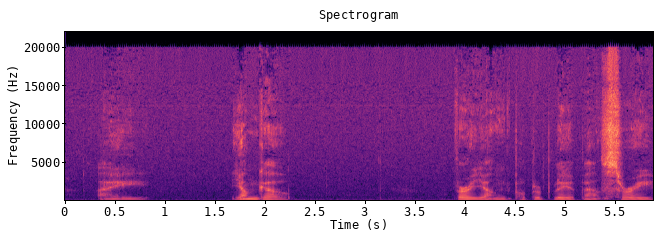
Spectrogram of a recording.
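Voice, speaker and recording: Soft-spoken and monotone, a man with an English accent speaks at a very slow pace in a very deep, low pitch with flat intonation. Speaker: paranormal investigator. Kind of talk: on-location investigation narration. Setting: outdoors in a churchyard at night. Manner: halting.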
